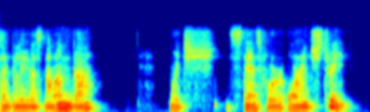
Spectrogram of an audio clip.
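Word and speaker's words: नारङ्ग: pronounced, I believe, as Naranga, which stands for orange tree. Now, we also know that in naranja sounds very similar to naranja in Spanish, which means orange, both the color and the fruit.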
